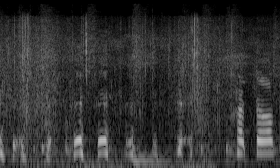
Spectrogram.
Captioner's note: laughs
